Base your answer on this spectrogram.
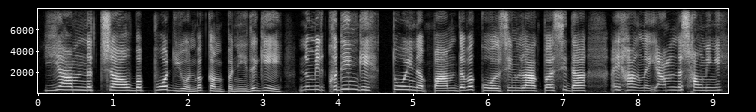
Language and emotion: Manipuri, angry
